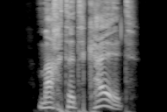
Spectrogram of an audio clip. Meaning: inflection of kaltmachen: 1. second-person plural preterite 2. second-person plural subjunctive II
- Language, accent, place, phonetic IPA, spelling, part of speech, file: German, Germany, Berlin, [ˌmaxtət ˈkalt], machtet kalt, verb, De-machtet kalt.ogg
